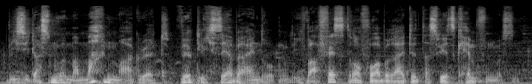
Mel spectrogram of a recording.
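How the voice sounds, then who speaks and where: A man playing a courteous, gruff adventurer in an improvised roleplay audio game, speaking politely and with understatement. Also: a bass voice, lively intonation, fast talker, soft background music, voice pushed down, exaggerated voice. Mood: courteous, dry. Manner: polite, understated, formal address.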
